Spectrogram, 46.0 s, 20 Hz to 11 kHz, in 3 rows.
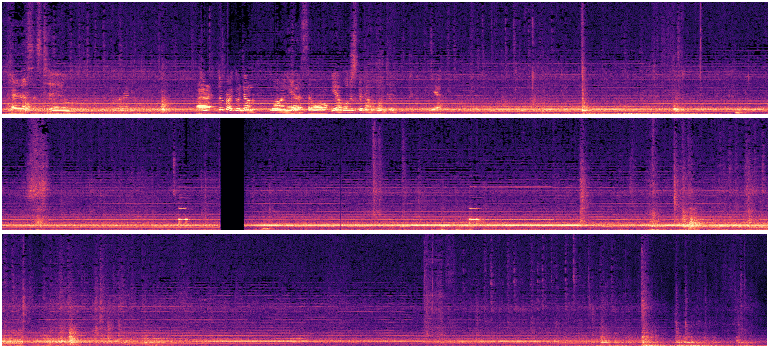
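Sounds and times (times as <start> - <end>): elevator drive and fan hum: 0.0 - 19.7, 20.3 - 45.9.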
